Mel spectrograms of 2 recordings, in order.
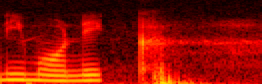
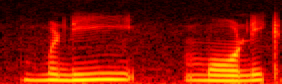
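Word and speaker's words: mnemonic: में चलना work सैलेंट एम जैसे देते हैं कि निमोनिक है इस कंप्यूटर याद कारी ई है तो निमोनिक बोला हमने हमने मनी मोनिक नहीं बोला निमोनिक एंड साइलेंट हो गए यहां पर तो एंड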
